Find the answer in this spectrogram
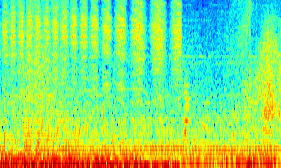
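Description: Logo-intro sound effect: a loud, rumbling whoosh over a low held tone, building to a peak near the end, part of an intro music sting.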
